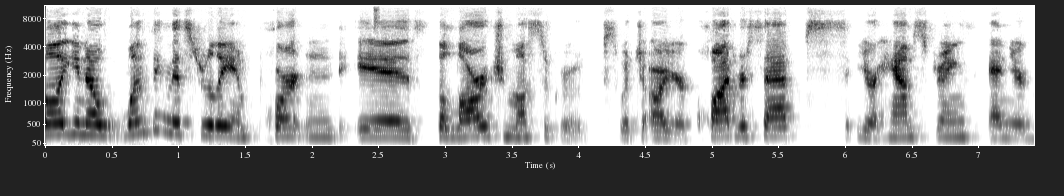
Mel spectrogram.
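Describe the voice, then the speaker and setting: A woman with a normal speaking voice talks fairly slowly at a fairly high pitch, with ordinary pitch variation. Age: 60s. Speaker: fitness and health coach. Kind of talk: interview.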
